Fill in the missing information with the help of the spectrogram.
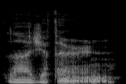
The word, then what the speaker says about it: Largefearn: It's called The Bard's Tale - Warlocks of Largefearn, and it's spelled L-A-R-G-E, like large, and then F-E-A-R-N, Largefearn.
